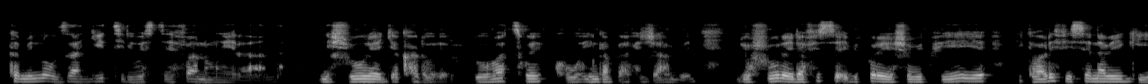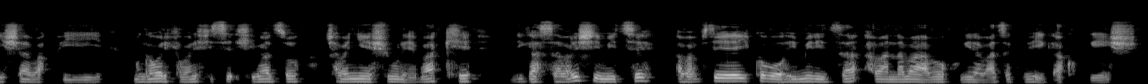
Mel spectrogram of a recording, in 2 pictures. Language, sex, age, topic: Rundi, male, 36-49, education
